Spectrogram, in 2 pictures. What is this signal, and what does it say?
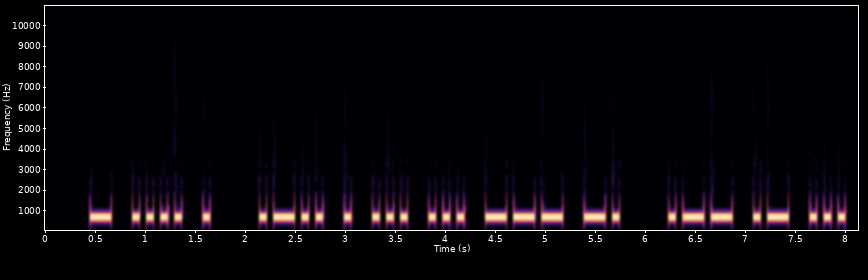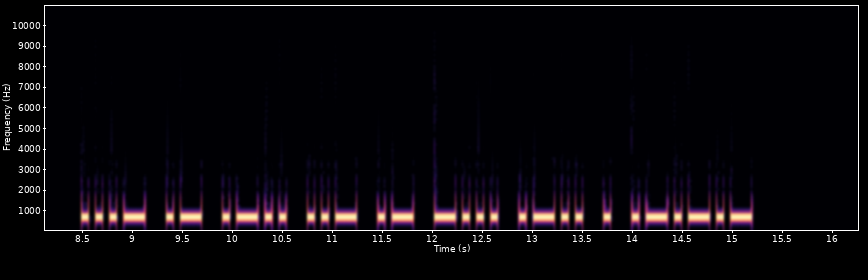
Morse code, heard as a keyed tone, about 17 wpm, 700 Hz. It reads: THE LESSON WAS VALUABLE.
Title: Sentences from Top 1200 Words 17wpm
